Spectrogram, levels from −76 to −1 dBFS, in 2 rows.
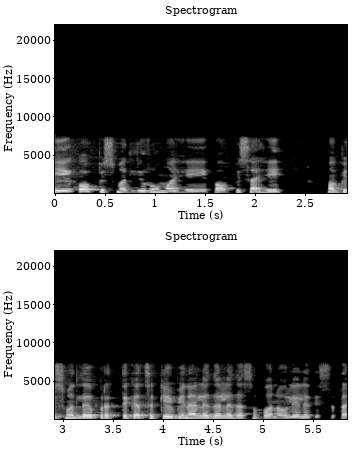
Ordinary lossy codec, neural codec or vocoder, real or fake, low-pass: none; none; real; 7.2 kHz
